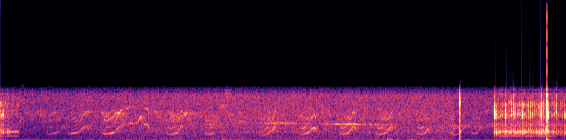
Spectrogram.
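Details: Domestic guinea pig indoors repeating quick upward-sweeping squeaks at a steady pace, followed by a loud click and a burst of rustling handling noise at the end.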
